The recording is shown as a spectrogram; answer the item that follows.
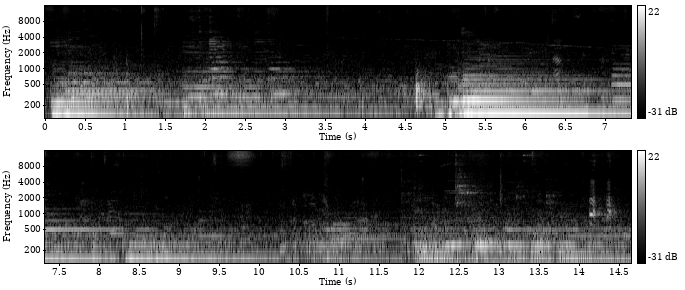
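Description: Live instrumental Argentine folk music accompanying a malambo: guitar with long-held low chords that change every few seconds. There is a sharp knock just before five seconds in, and the music swells right after it.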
